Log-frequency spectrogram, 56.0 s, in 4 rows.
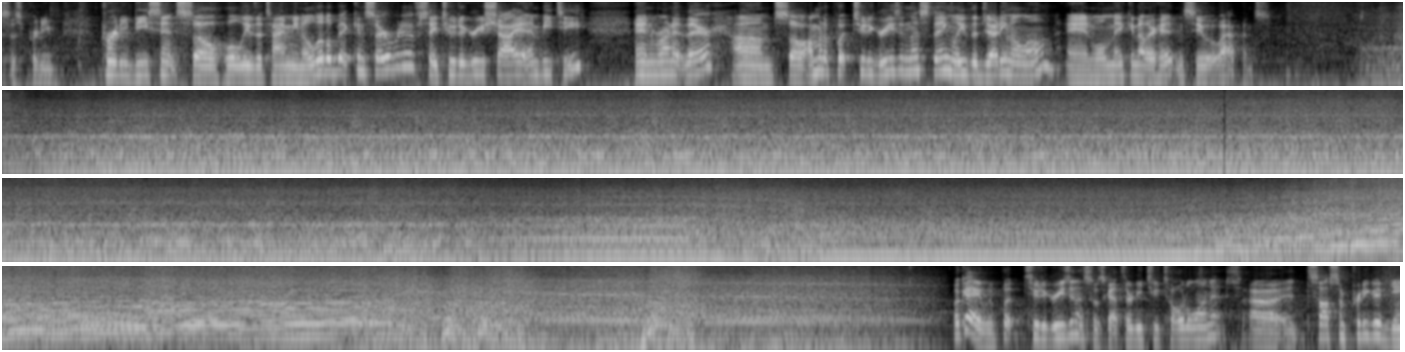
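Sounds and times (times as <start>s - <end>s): race car engine idling and revving: 13.5s - 51.5s.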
